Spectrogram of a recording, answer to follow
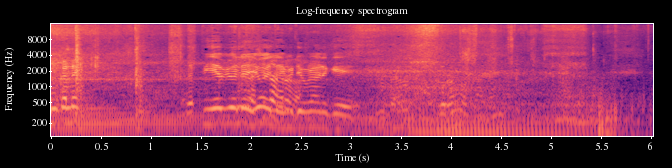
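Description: Tractor diesel engine idling steadily, with a man talking over it briefly; the engine sound cuts off about five and a half seconds in.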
